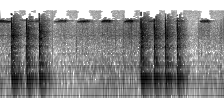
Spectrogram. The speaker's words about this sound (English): An elderly man gets out and walks up the wide stone steps to the front door. He looks about uneasily, then lifts the huge knocker on the door.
